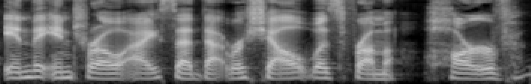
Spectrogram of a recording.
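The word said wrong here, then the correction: Havre: Montana, when in actuality, it is pronounced Haver, Montana.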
